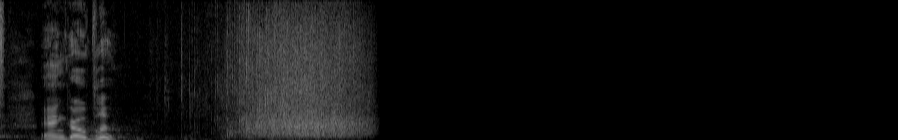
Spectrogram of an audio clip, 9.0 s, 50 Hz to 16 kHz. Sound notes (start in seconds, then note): 2.0 applause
